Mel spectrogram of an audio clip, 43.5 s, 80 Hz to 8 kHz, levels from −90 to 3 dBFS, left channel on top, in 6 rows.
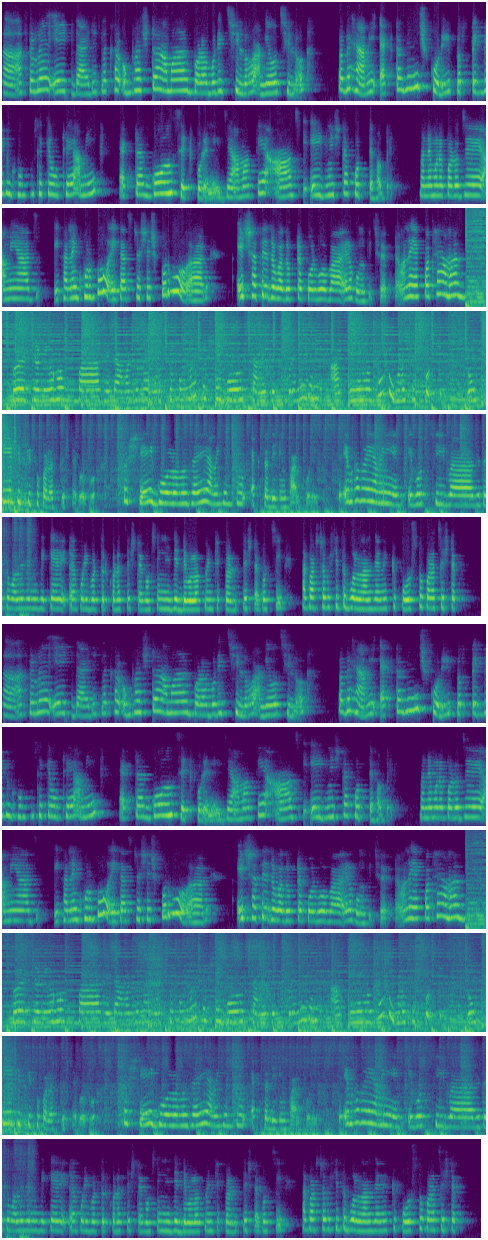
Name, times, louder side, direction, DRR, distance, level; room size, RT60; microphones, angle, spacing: voice 1, 0.0-4.6 5.1-8.7 9.0-13.1 13.5-17.6 18.0-21.5 21.9-28.4 28.7-30.4 30.9-33.8 34.1-40.5 40.8-43.1, left 3 dB, 45° left, 12 dB, 0.7 m, -20 dB
sound 1, 21.5-29.4, left 5 dB, 85° left, 0.7 m, -24 dB
sound 2, 23.1-36.7, equal, 60° left, 7.2 m, -30 dB
17.5 x 6.6 x 3.9 m, 0.35 s
head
